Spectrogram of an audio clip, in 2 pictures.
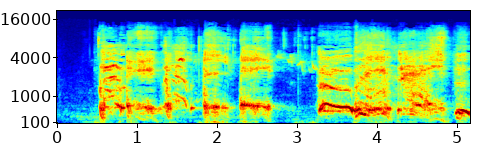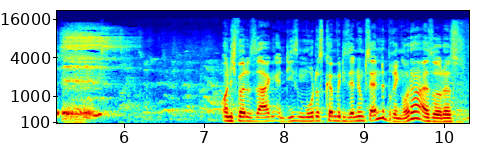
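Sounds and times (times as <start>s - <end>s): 
person coughing harshly: 0.5s - 6.1s
laughter: 2.8s - 7.5s
person breathing: 3.3s - 3.8s, 4.9s - 6.2s
speech: 7.3s - 10.3s.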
